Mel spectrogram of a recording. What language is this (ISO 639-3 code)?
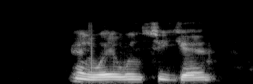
kab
